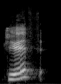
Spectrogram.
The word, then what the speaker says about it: GIF: GIF may be pronounced either as a soft G as in giant or a hard G as in graphic.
